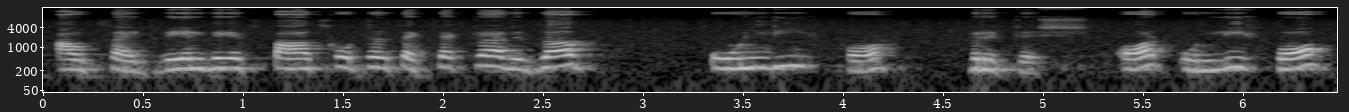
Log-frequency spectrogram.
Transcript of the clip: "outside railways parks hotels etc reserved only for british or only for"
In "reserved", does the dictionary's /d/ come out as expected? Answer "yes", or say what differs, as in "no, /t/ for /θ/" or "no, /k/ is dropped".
no, /d/ is dropped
